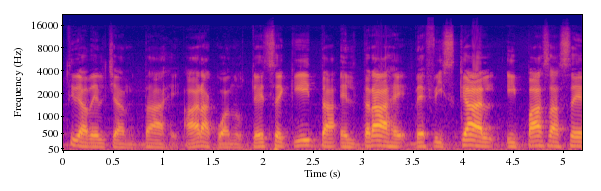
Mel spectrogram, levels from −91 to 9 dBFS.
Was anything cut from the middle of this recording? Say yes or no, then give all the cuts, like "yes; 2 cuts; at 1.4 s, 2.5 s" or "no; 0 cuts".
yes; 3 cuts; at 1.1 s, 2.8 s, 3.5 s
